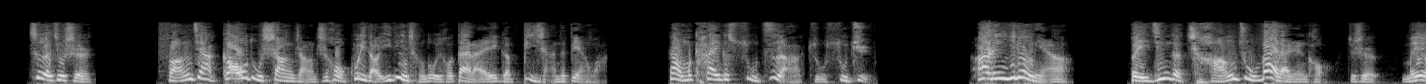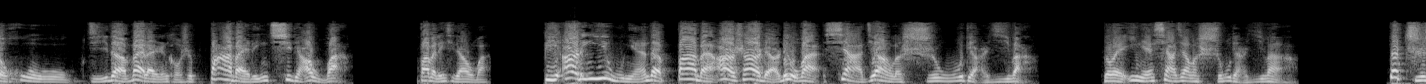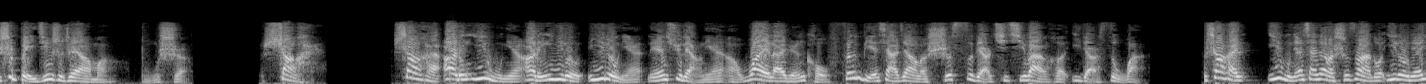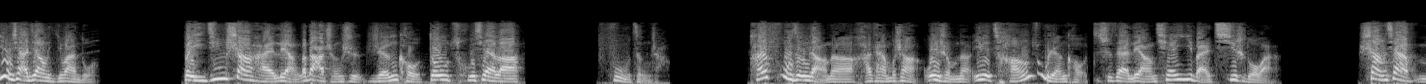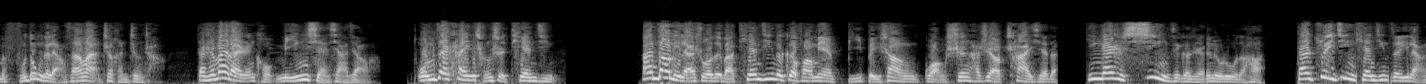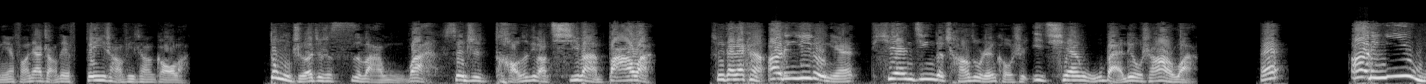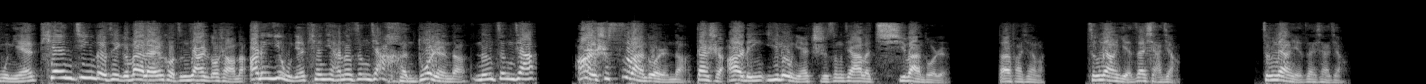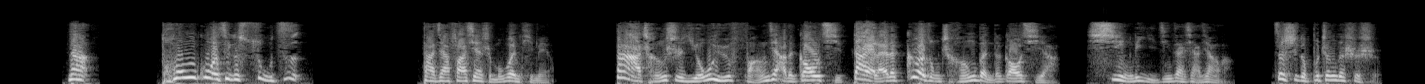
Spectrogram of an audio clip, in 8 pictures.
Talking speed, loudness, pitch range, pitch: 265 characters per minute, -14 LUFS, 130-220 Hz, 175 Hz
